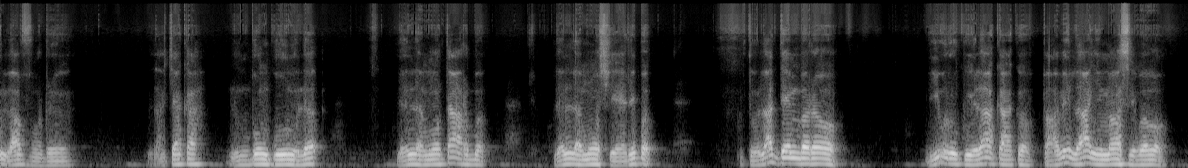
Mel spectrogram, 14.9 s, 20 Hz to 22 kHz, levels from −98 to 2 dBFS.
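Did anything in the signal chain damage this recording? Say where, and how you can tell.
Yes, at the codec stage: Opus compression throughout, likely at a low rate around 16 kbps in hybrid mode. The speech sounds hoarse and grainy, with noise-filled bands up to 20.2 kHz on a spectrogram.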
